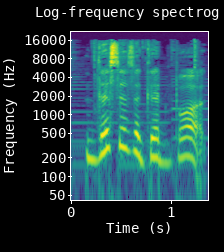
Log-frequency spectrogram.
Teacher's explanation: 这句话最重的重音是什么？是 book。所以 good 和 book 在这个时候，它的权重就发生了改变。book 这个词，它的原因就会加重，那它也会被拉长一些。那关于这点呢，我们会在节奏和音节中音部分更想起的讲解，因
